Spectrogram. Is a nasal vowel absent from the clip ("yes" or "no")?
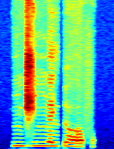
yes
